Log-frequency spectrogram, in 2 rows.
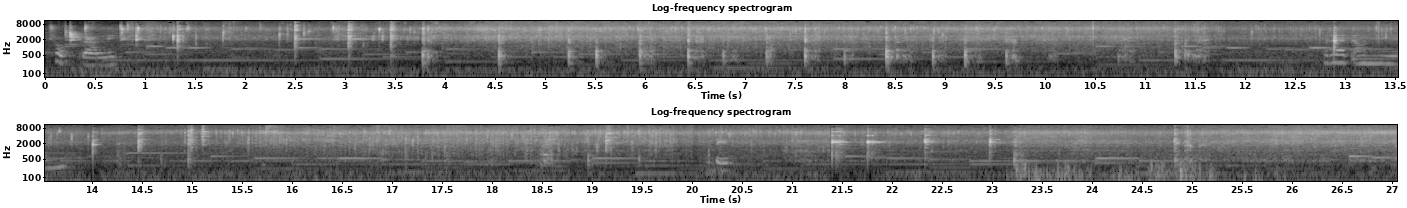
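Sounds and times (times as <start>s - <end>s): garlic and onion sizzling in oil: 0.0s - 27.0s
metal spatula scraping wok: 2.6s - 11.8s, 14.9s - 19.8s, 24.8s - 27.0s.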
